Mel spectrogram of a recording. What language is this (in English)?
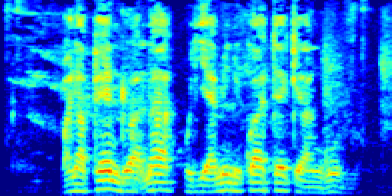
Swahili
